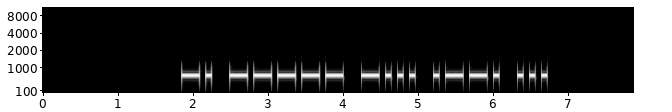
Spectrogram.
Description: Morse code, heard as a keyed tone, about 14 wpm, 700 Hz. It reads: N0BPS
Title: USA Call Signs - 5 Characters - Repeated 2x - 15wpm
